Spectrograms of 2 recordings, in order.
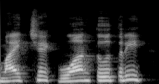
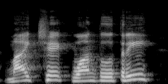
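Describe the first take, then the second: First: The voice has the weakest enhancer processing. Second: The voice has stronger enhancer processing. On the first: "dito muna tayo sa pinakababa" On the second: "yung mas mataas dito"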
